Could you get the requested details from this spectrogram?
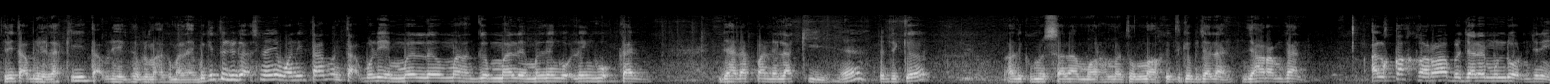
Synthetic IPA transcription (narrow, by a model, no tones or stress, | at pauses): d͡ʒadit̪aʔbolɛləlakit̪a̰ʔbolɛhɡləmahɡəmalainbəɡit̪ud͡ʒuɡaʔsəənaɲawanit̪apʊnt̪a̰ʔbolɛhmə̃ləmahɡəmaləmə̃leŋɡoʔleŋɡoʔkan | diɦadapanləlakʰijəkət̪̬ikə | ʔa̰lekumasːalamwaɾɑhmat̪ulːahkət̪ikabərd͡ʒalandiaɦaɾamkan | alqaxɾabərd͡ʒalanmundʊrmat͡ʃani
